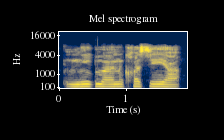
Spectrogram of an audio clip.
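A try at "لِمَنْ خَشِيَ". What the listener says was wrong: আচ্ছা, নি পড়ছে, নি নয়, লি, লিমান খসিয়া।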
